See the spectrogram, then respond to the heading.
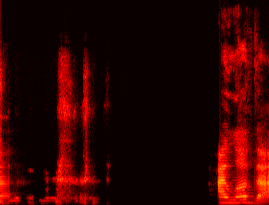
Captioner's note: laughs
